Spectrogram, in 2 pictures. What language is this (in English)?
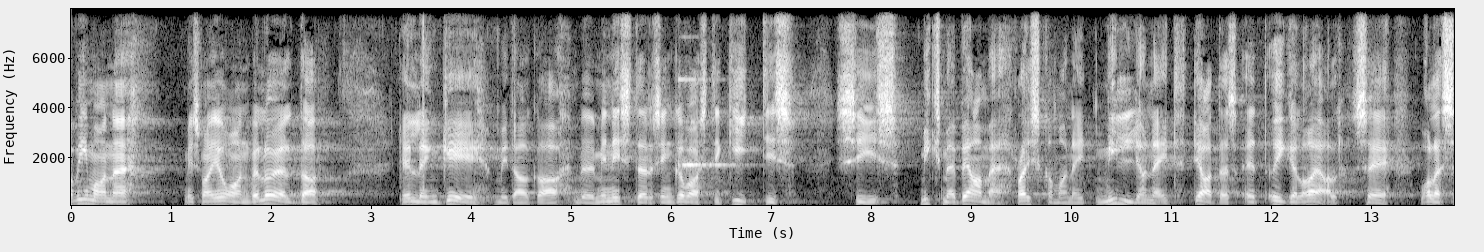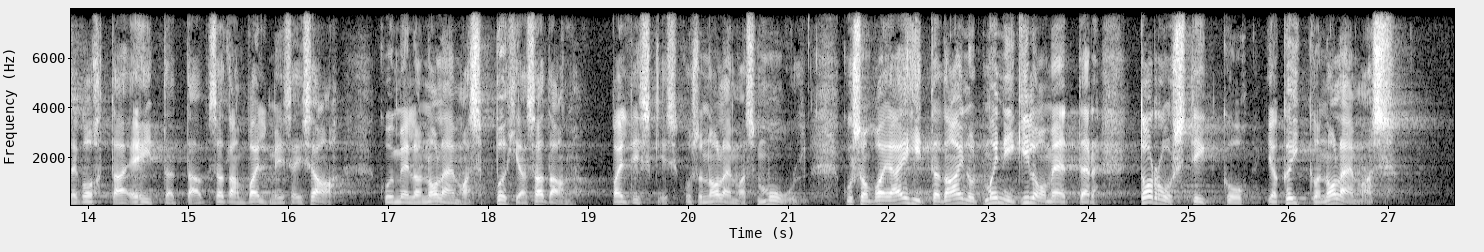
Estonian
